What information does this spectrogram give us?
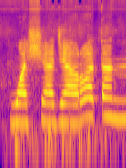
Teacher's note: شین میں تفشی، شین کی آواز پھیلاؤ کے ساتھ پڑھی جائے گی. وشجرۃ، تن میں تنوین ہے، دو زبر دو زیر دو پیش کو تنوین کہتے ہیں، تنوین غنہ کر کے پڑھا جاتا ہے.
